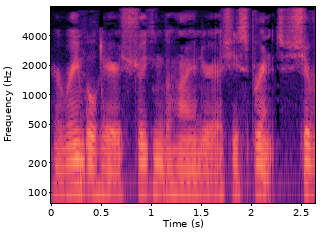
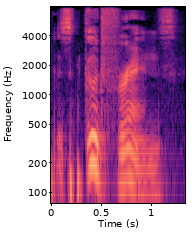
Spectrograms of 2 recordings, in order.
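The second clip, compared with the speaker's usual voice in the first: slow, louder, higher Twilight opening; formal Twilight voice; 5 semitones higher, 5 dB louder, much slower than usual. Acted. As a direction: drag out the speech like a lecture. Reading Twilight's speech.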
